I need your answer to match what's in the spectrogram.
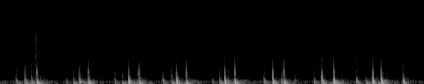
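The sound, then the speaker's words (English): Horse hooves clip-clop in a steady, brisk rhythm, sharp knocks following one another clear over a low hum, with no voices. “And, of course, as they arrived in the next town, they came there and they pulled up their horses.”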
